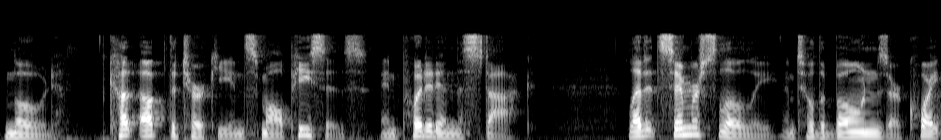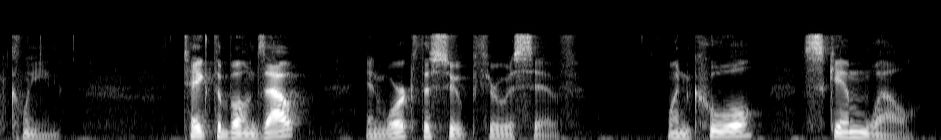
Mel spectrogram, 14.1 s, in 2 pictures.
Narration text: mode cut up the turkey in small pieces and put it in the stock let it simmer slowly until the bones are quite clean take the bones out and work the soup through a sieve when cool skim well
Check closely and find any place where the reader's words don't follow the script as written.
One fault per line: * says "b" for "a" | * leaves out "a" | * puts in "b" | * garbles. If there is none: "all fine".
all fine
